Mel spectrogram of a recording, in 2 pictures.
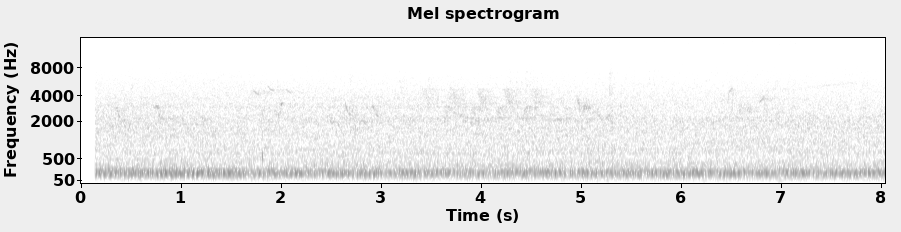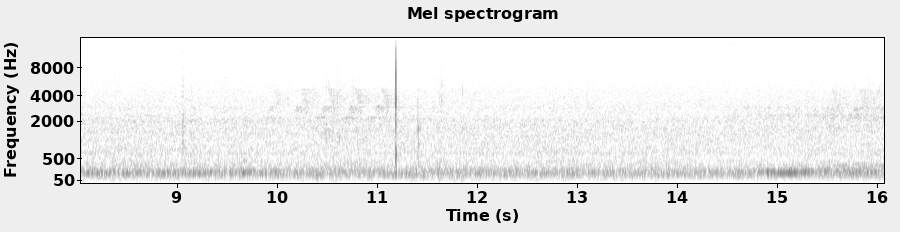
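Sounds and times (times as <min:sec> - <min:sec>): birds chirping faintly: 0:00.2 - 0:16.0.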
